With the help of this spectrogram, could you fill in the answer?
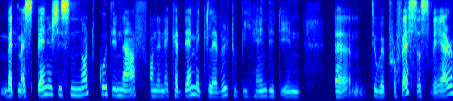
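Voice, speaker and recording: A woman with a German accent, fairly low in pitch with a dark, mellow tone, at a moderate pace with ordinary pitch variation over a quiet background. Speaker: professor. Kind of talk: lecture. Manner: halting, many fillers.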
